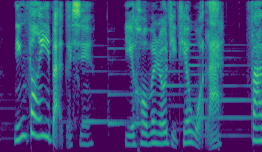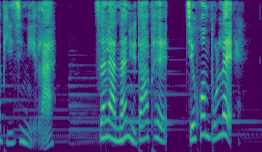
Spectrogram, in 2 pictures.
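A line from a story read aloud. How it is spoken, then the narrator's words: Loud, anxious. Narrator (Chinese): 宋父生怕他要逃走一般，大声说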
